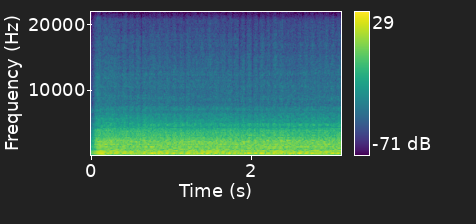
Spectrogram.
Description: Index of /90_sSampleCDs/Roland L-CD702/VOL-1/STR_Vlas Bow FX/STR_Vas Tremolo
